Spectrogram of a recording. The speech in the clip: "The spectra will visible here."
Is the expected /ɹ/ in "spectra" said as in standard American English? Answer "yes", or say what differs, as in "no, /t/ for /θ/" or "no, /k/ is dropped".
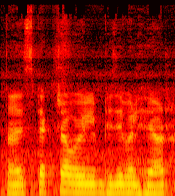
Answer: yes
